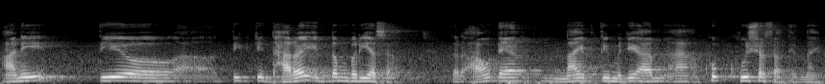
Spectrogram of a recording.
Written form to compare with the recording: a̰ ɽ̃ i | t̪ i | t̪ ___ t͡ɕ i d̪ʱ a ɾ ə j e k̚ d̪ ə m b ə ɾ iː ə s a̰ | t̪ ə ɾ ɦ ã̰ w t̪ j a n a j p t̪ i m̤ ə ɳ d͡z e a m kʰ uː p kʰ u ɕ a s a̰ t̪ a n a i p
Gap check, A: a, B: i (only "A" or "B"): B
